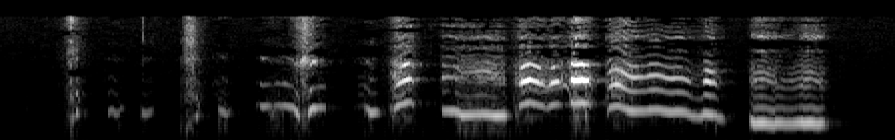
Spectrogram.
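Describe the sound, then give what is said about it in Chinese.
Crying from someone leaning against a wooden crate on a dock. It starts as a few short, quiet sobs and builds into long, loud, wavering wails. “阿妮卡就再也憋不住了，他靠在码头上的一只木箱上哭了起来。开头还听不到声音，后来声音越来越大。”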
